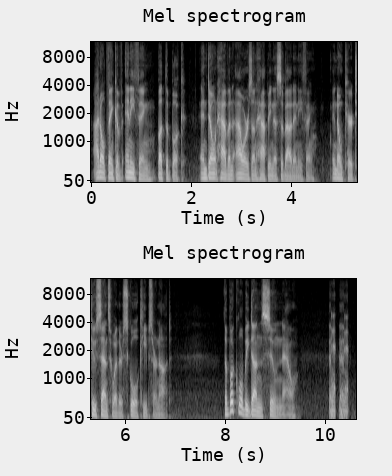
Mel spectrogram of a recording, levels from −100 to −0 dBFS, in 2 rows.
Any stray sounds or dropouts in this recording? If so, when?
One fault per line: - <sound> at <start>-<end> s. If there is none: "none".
- laugh at 10.1-10.5 s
